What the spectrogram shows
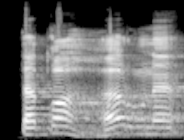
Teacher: طا کو منہ بھر کے پڑھیں گے اور ہا کو ڈبل کر کے پڑھیں گے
